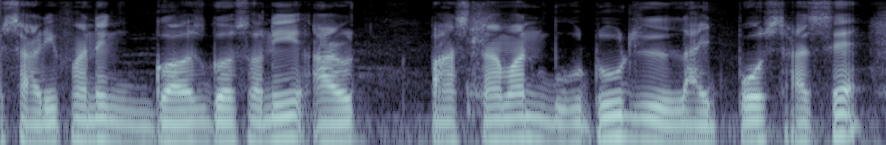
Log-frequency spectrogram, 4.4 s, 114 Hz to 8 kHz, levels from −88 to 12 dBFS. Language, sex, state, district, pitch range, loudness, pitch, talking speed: Assamese, male, Assam, Sonitpur, 110-120 Hz, -18 LUFS, 115 Hz, 110 wpm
